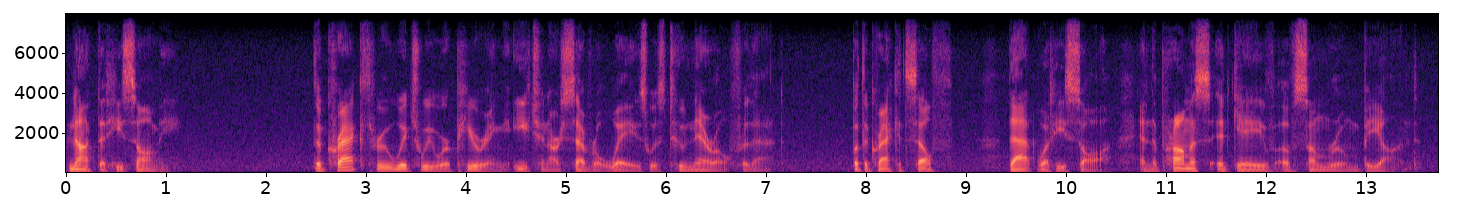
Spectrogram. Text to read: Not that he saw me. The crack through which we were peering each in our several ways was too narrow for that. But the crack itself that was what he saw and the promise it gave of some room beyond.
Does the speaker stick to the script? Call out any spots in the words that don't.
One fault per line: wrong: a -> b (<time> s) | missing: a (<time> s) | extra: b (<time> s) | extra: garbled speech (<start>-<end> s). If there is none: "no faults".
missing: was (9.7 s)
